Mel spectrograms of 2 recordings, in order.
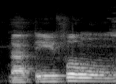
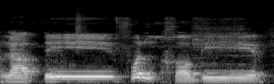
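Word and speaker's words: لطيف خبير: latifun khobir latifun khobir jangan dibaca latifung salah yang benar adalah latifun khobir fun tunnya ini jelas dibacanya jelas karena bertemu dengan huruf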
